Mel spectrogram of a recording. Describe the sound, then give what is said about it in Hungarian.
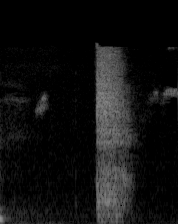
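Faint, high-pitched squeals from guinea pigs two doors away come in short bursts, with a brief louder rush of noise in the middle and no talking. “Bocsánat, hogy hallatszik, két ajtóval van, vannak a tengeri macok, akik üvöltnek.”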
